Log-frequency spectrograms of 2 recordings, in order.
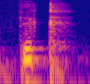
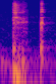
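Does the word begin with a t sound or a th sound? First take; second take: th sound; t sound. First: The word begins with a th sound. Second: The word begins with a t sound. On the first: "words that begin with th" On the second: "have a hard d or T sound"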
